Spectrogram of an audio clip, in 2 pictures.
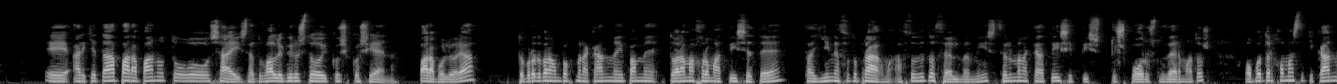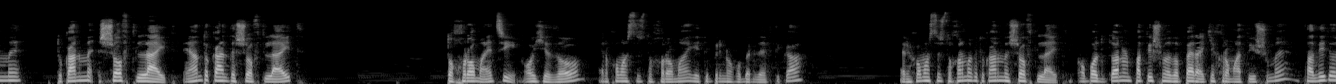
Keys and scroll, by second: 8.9 ctrl+x, 16.4 ctrl+z, 16.7 ctrl+z.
